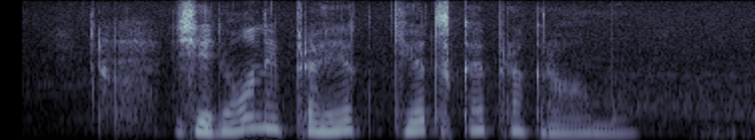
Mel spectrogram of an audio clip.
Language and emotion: Russian, neutral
